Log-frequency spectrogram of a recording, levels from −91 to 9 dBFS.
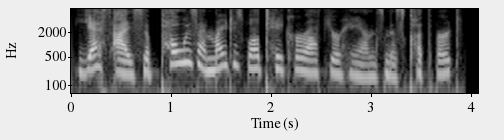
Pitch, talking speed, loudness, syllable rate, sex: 235 Hz, 205 wpm, -20 LUFS, 4.5 syllables/s, female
